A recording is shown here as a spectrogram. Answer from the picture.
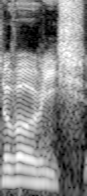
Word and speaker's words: nouveau riche: Nouveau riche, new money.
